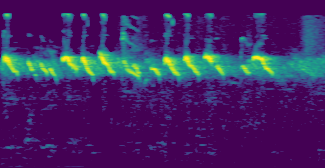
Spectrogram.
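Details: White-eyes in a lively calling group, used as a lure sound: rapid high, thin, downslurred chirps tumbling one after another, about four per second, overlapping voices with faint hiss behind.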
